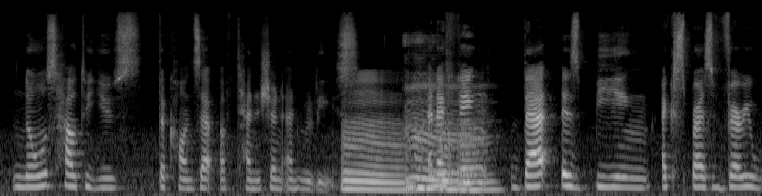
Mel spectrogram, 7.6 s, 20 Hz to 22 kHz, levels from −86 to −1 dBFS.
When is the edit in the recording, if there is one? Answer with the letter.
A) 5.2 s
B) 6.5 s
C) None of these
B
